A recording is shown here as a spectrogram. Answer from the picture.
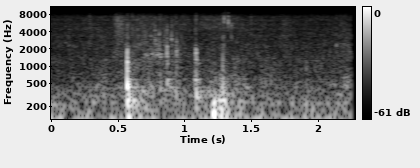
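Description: A Bible being handled on a wooden lectern while its pages are turned: a few short rustles and light knocks, over a faint steady low hum.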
